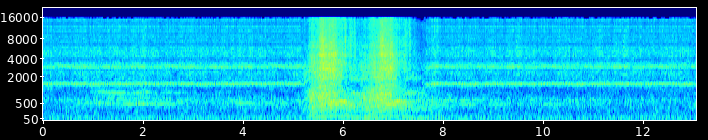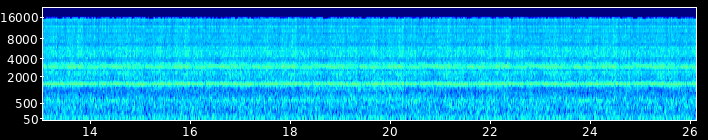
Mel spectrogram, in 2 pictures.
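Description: A car engine idles with a steady low hum and a thin whine.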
